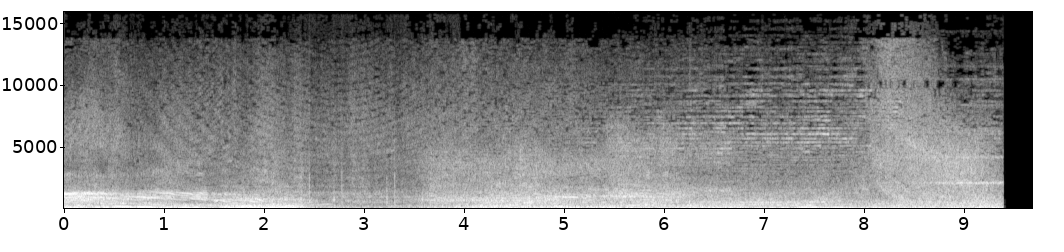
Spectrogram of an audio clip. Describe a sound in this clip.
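A magical energy blast roars and crackles.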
